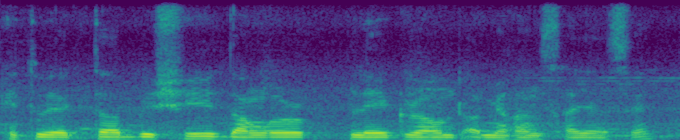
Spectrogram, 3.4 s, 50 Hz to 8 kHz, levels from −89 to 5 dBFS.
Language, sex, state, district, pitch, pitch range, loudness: Nagamese, male, Nagaland, Dimapur, 120 Hz, 115-125 Hz, -15 LUFS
